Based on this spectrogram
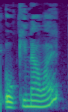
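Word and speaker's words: ওকিনাওয়া (沖縄): ওকিনাওয়ায় আপনি গিয়েছেন মানে সেখানে ভ্রমণের অভিজ্ঞতা আপনার আছে জাপানের সর্বদক্ষিণের দ্বীপ জেলা ওকিনাওয়ার জাপানি উচ্চারণ ওকিনাওয়া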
